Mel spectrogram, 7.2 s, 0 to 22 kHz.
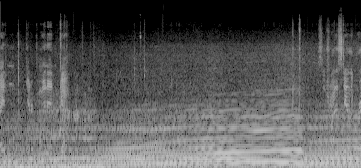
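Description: A Corvette C8 accelerating on a race track at a high-performance driving school, its engine droning loud and steady with rising and falling pitch throughout, heard from inside the car as an instructor talks over it.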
